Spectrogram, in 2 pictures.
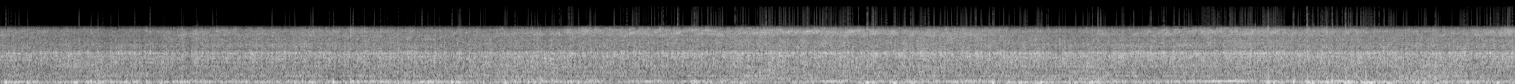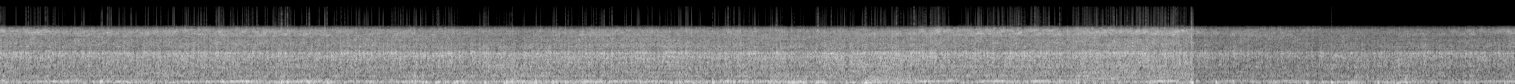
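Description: Model train running on three-rail tubular track, heard up close from the camera car being pushed along it: a steady wheel-and-rail rumble with a steady high motor whine over it. It gets a little quieter about three seconds before the end.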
